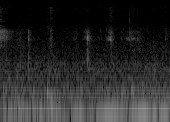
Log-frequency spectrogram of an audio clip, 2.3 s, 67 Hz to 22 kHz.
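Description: Faint clicks and scrapes of a red wire being handled and pushed into a screw terminal on a plastic 8-pin timer relay socket, over a low steady hum.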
